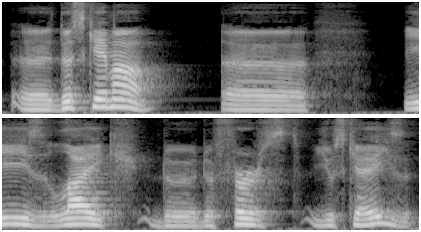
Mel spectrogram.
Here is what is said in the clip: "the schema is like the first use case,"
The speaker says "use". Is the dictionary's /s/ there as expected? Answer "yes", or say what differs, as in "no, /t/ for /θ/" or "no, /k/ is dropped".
yes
